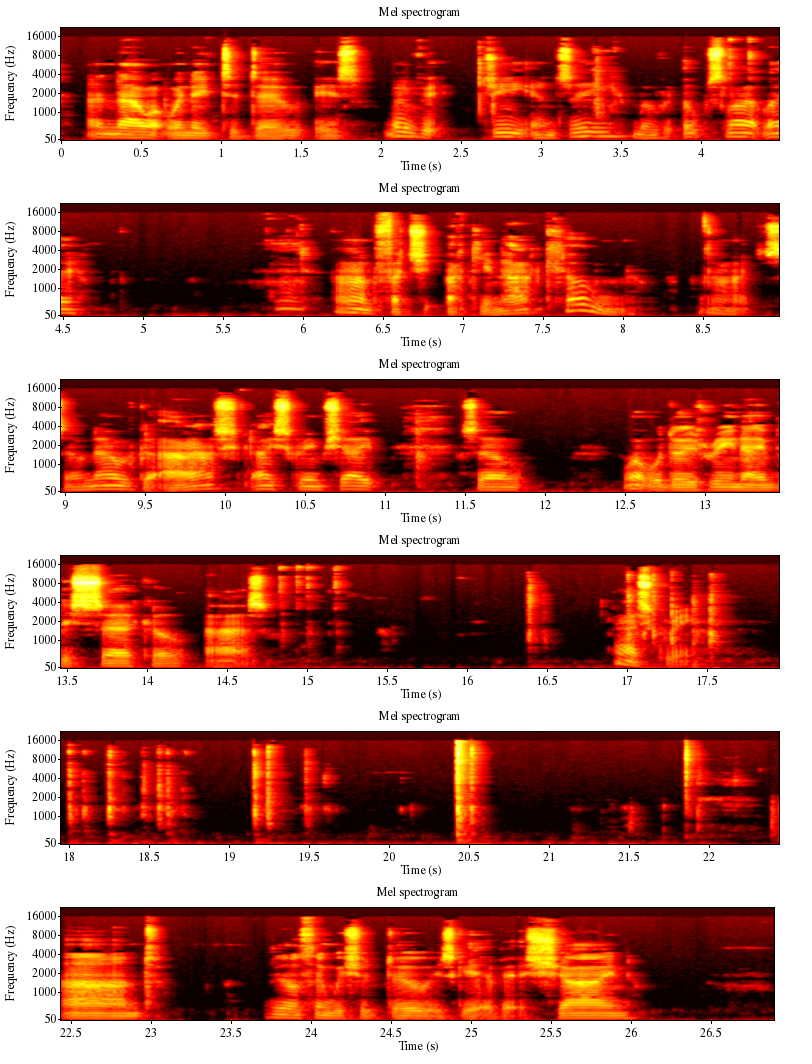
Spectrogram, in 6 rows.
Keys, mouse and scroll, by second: 0.9 middle click, 2.6 g, 3.3 z, 4.3 click, 4.5-5.7 scroll down 4, 5.8 middle click, 7.8-8.9 scroll down 8, 8.6 middle click, 10.1 middle click, 14.9 click, 15.2 click, 16.4-19.1 typing, 20.4 Return, 23.0-24.2 scroll, 24.2 scroll.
